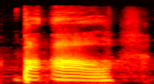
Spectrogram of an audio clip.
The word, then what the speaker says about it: Baal: It's actually pronounced more like Baal. I just pronounce it Baal because I'm a lazy American.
